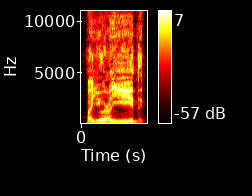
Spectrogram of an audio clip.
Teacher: ویعید کی دال پہ بھی قلقلہ ہوگا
